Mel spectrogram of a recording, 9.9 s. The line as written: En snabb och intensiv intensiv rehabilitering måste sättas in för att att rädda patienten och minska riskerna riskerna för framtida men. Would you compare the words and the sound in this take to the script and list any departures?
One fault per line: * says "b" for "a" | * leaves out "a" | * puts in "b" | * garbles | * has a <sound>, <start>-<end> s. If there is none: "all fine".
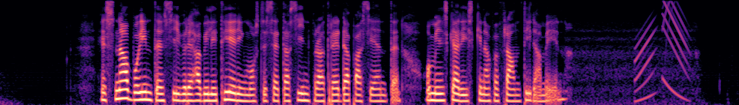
* leaves out "intensiv"
* leaves out "att"
* leaves out "riskerna"
* has a chirp, 8.5-9.3 s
